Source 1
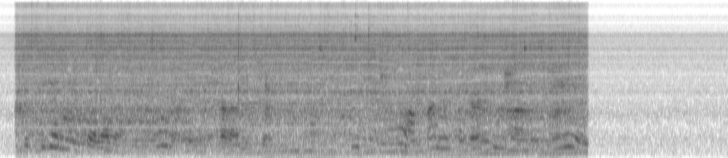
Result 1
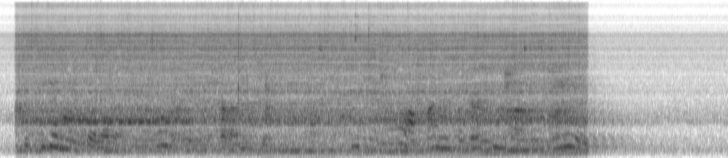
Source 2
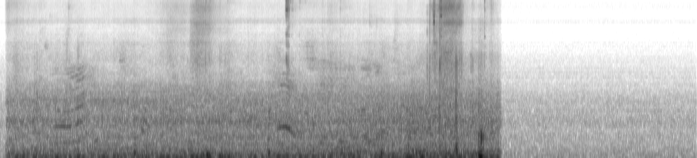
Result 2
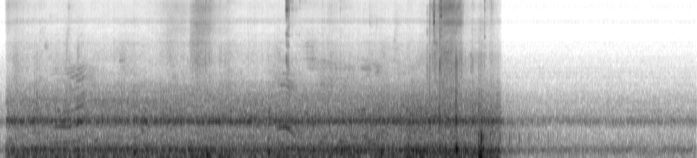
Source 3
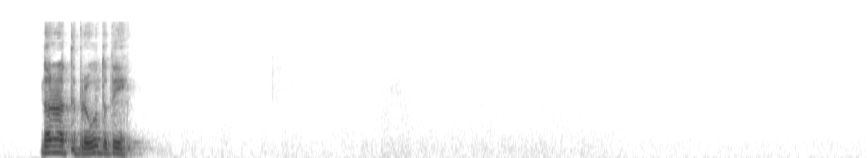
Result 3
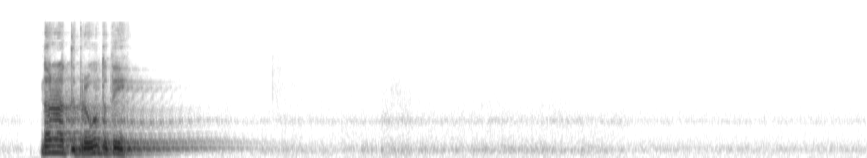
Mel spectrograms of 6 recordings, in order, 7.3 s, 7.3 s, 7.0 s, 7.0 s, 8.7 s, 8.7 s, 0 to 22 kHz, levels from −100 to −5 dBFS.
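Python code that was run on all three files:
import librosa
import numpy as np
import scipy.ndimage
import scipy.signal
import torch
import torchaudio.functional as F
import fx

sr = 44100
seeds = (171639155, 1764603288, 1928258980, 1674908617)

y = fx.small_body(x, sr, hz=(230.0, 940.0), ring_ms=30, db=17)
y = fx.echo_tape(y, sr, ms=94, feedback_pct=76, wet_db=-15, lp_hz=2200.0, drive_db=3.0, wow_cents=27)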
